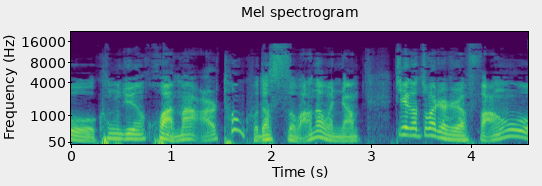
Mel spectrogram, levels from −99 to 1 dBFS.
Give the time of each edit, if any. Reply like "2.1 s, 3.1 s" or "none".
none

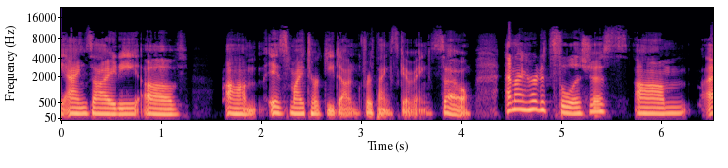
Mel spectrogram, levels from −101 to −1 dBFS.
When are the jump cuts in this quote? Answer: none

